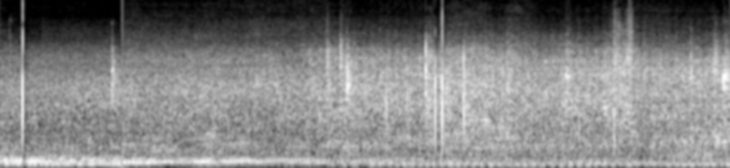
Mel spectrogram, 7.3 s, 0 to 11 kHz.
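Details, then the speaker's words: Yamaha NMAX 155 (new model) scooter engine after replacing the cam chain tensioner / cam chain adjustment, which was done without full teardown, only air filter and cover removed: previously rough, now a smooth, even low hum with no top-end ticking or rattle; normal running. "Ya, suara kembali halus, hanya ganti tensioner atau setelan keteng."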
